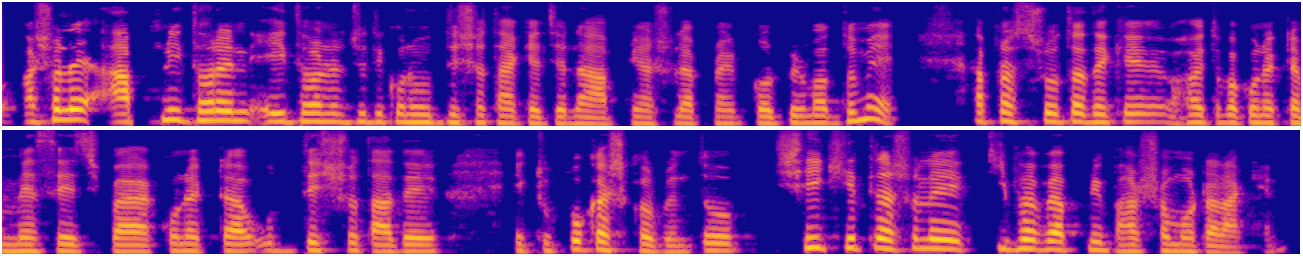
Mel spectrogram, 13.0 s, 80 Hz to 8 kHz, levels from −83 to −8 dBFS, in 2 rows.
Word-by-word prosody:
আসলে 240 +6 +5 0.2
আপনি 185 +5 -2
ধরেন 220 0 +7 0.2
এই 195 - +2
ধরনের 195 -1 +2
যদি 190 0 -3
কোন 185 - +1
উদ্দেশ্য 175 0 -4
থাকে 160 -1 0
যে 155 - 0
না - - +1
আপনি 145 +3 -13
আসলে 155 +2 -7
আপনার 155 0 -6
গল্পের 160 +1 -2
মাধ্যমে 210 +10 0 0.5
আপনার 200 +1 +1
শ্রোতাদেরকে 190 -1 +1 0.2
হয়তোবা 175 -1 0
কোন 175 - 0
একটা 165 +1 -1
মেসেজ 155 0 -1
বা 155 - +4 0.2
কোন 165 - -3
একটা 165 - -2 0.2
উদ্দেশ্য 170 +3 -3 0.2
তাদের 155 +1 +2 0.5
একটু 165 +1 -9
প্রকাশ 195 -2 +3
করবেন। 145 -3 -1
তো 175 - 0 0.4
সেই 240 0 +3
ক্ষেত্রে 235 -2 +1
আসলে 220 +4 +1 0.3
কিভাবে 210 -1 +3
আপনি 195 0 -4
ভারসাম্যটা 155 -1 -1
রাখেন? 130 +4 -13
175 Hz, 175 wpm, -22 LUFS, 155-195 Hz, 0.5 s, ধরেন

